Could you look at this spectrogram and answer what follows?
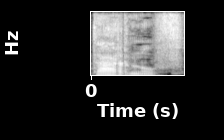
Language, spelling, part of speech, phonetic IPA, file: Polish, Tarnów, proper noun, [ˈtarnuf], Pl-Tarnów.ogg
